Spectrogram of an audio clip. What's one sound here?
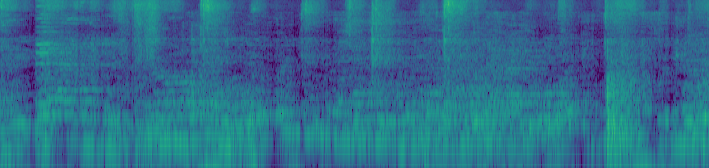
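A young woman sings into a microphone in a large echoing hall.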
